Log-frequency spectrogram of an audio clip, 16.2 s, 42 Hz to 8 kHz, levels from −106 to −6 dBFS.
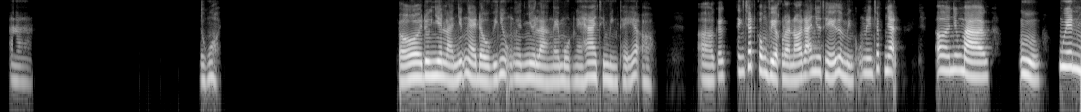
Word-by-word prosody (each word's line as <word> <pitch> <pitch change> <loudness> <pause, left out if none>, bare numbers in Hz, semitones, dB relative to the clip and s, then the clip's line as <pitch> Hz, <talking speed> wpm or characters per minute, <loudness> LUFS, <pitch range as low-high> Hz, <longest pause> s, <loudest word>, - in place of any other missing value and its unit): À. 175 -3 -19 2.5
Đúng 190 0 -11
rồi. 215 -2 -7 2.7
Trời 180 - -1
ơi, 210 +2 +5
đương 225 0 +5
nhiên 225 -1 +5
là 190 -2 -1
những 220 +6 -1
ngày 210 -5 +1
đầu, 190 -2 +2
ví 190 +2 -3
dụ 250 0 -1
ư 190 - -10
như, 205 0 -5
như 205 +1 0
là 185 -2 -1
ngày 180 +1 -6
một, 180 -1 -5
ngày 180 -1 -7
hai 215 +2 0
thì 205 -2 -6
mình 185 -2 -3
thấy, 180 0 -8
ờ, 220 -6 -7 0.8
ờ, 185 -2 -7
cái 225 - -4 0.2
tính 275 -1 -6
chất 360 +4 0
công 275 -3 +2
việc 220 -3 +4
là 195 -1 0
nó 195 +2 +1
đã 230 +1 +1
như 275 0 -1
thế 225 -2 +1
rồi 270 -3 +1
mình 195 -3 -3
cũng 235 +6 -13
nên 255 0 -2
chấp 315 +2 -7
nhận. 280 -1 +1 0.6
Ơ, 290 0 +1
nhưng 295 0 0
mà 215 -3 +6 0.5
ừ, 225 -5 +3 0.3
nguyên 345 -3 +5
215 Hz, 175 wpm, -22 LUFS, 190-250 Hz, 2.7 s, mà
